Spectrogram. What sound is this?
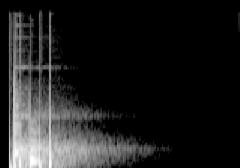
Confirmation Sound
UI sound effect. On an ongoing basis more will be added here
And I'll batch upload here every so often.
SFX, UI, Sound, Confirmation, Third-Octave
